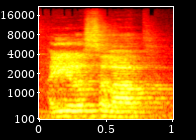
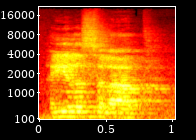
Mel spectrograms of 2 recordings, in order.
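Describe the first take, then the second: No difference in how they are said.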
